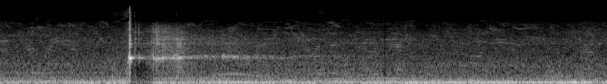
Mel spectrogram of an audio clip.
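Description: A 2022 DeMarini ZOA two-piece composite USSSA bat strikes a pitched baseball about a second in. The hit is one sharp crack with a short high ringing ping that fades within about a second, over a steady low rumble.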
